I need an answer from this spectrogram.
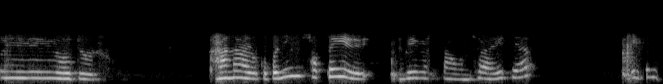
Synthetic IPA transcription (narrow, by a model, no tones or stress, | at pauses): eɦʌd͡zur | kʰanaɦʌɾukopʌnisʌbʌj | beɡʌst̪ʰaɦunt͡sʰʌɦʌjt̪jã | ek̚d̪ʌm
